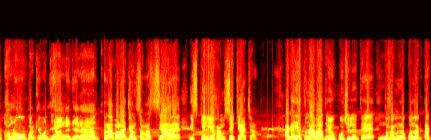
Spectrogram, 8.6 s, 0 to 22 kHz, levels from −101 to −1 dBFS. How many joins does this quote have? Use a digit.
1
